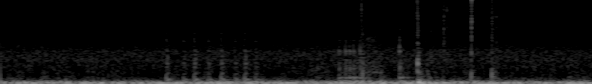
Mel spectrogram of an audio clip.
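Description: Computer keyboard keys clicking as a short run of key presses, mostly in the second half, over a steady low rumble.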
